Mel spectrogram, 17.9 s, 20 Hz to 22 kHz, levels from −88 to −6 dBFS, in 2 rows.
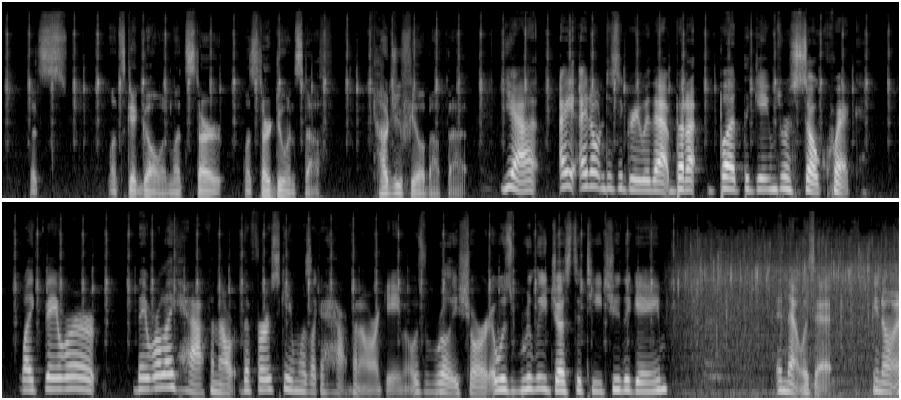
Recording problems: household noises; noticeable; throughout; 15 dB below the speech
abrupt cut into speech; at the end

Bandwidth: 17.5 kHz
